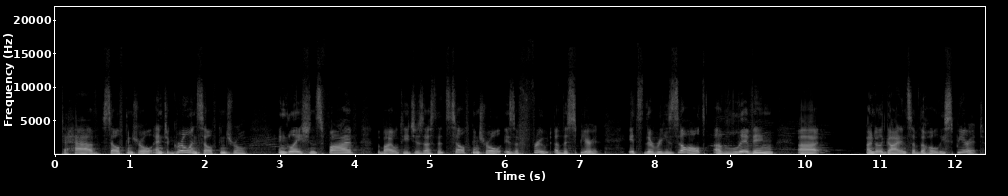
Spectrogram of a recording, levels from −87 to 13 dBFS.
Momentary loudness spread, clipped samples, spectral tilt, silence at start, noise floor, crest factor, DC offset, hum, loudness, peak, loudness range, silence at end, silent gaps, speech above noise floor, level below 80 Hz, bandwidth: 9 LU; under 0.1%; -7 dB/octave; 0.1 s; -71 dBFS; 16 dB; under 0.1%; none; -34 LUFS; -18 dBFS; 4 LU; 0.05 s; none; 38 dB; -56 dBFS; 11.5 kHz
